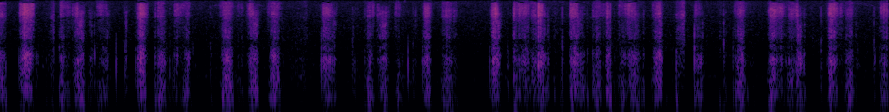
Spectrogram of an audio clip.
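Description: A blue gel pen held in the fingertips writes Korean text on a flat sheet of black lined textured paper. The result is a quiet, quick series of short, dry scratching strokes with bright, hissy highs and a faint midrange body, separated by brief pauses between strokes.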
